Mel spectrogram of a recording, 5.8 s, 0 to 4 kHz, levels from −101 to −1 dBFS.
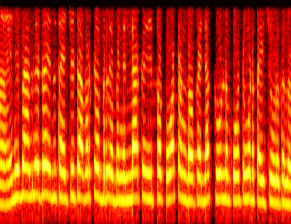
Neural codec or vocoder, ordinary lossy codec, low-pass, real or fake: none; none; 3.6 kHz; real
